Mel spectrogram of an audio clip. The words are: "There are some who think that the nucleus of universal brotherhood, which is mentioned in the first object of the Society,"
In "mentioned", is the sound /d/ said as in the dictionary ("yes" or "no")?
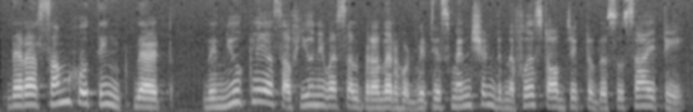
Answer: yes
